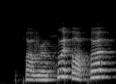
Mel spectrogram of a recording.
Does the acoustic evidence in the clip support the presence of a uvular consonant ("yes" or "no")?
yes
